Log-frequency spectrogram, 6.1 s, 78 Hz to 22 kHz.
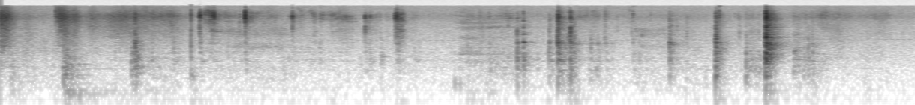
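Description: Scattered light clicks, knocks and rubbing as a large rubber-tyred wheel is handled and fitted onto a 1/8-scale RC monster truck.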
